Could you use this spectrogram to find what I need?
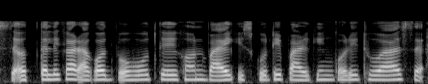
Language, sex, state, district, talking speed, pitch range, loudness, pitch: Assamese, female, Assam, Kamrup Metropolitan, 140 wpm, 205-220 Hz, -16 LUFS, 215 Hz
